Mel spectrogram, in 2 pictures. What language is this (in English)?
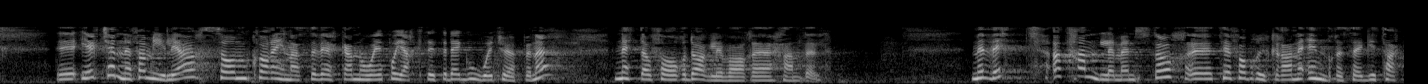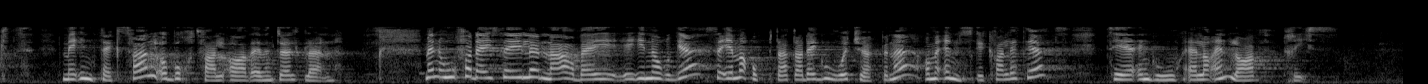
Norwegian Bokmål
